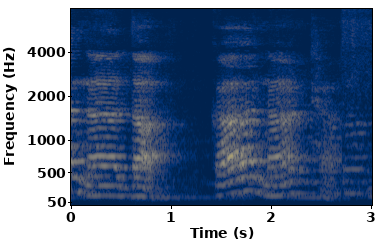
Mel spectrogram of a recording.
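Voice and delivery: "न दा", then "का न ठ" very slowly, each syllable apart. Shown as a demonstration. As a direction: sound out "का न ठ" slowly, one syllable at a time. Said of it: "तोड़ के समझते हैं".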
